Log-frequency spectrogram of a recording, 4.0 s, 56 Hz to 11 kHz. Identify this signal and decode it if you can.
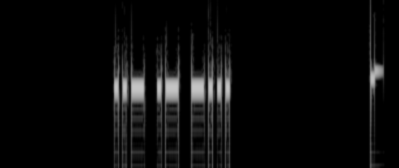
Morse code, heard as a keyed tone, about 28 wpm, 700 Hz. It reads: UAB
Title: All Cut Numbers - 3-Digit 28wpm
